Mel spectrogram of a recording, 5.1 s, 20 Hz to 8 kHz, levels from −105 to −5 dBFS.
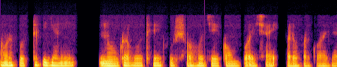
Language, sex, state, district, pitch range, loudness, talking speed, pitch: Bengali, male, West Bengal, Kolkata, 95-110 Hz, -18 LUFS, 165 wpm, 100 Hz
